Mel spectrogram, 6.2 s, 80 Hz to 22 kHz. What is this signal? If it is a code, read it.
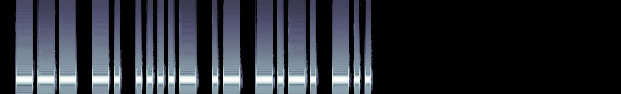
Morse code, heard as a keyed tone, about 22 wpm, 700 Hz. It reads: ON4ACD
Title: DXCC-100 Call Signs - 6 Characters - Repeated 2x - 22wpm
